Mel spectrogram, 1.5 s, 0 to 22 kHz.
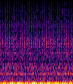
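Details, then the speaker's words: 1980 MGB after a roadside breakdown, newly fitted distributor cap, rotor, leads and plugs, warming up: a rough, uneven idle with a stumbling, knocking beat as if a cylinder keeps missing; owner suspects a 12-volt coil on the 6-volt ballast wire. "and uh I would say that is a very poorest fire to be honest with you"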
